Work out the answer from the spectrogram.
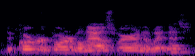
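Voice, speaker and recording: A man with a slightly high voice reads a formal videographer's announcement. His delivery is flat and procedural. He sounds distant in an echoey room. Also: fast talker, slight background noise. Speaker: legal videographer. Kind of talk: formal scripted deposition announcement.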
